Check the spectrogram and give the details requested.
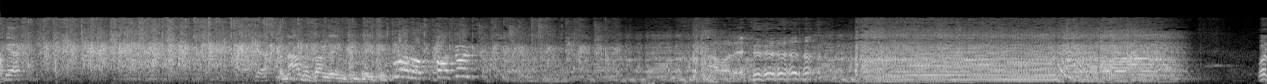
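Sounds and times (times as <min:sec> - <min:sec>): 
sustained audience applause: 0:00.0 - 0:10.9
speech: 0:00.1 - 0:00.5, 0:02.6 - 0:05.4, 0:06.9 - 0:08.7
laughter in the audience: 0:07.3 - 0:08.3.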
